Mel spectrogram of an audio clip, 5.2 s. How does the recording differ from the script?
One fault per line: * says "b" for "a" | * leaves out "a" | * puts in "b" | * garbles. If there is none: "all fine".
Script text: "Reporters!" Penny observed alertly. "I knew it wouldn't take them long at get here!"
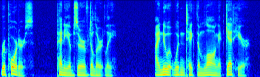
all fine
